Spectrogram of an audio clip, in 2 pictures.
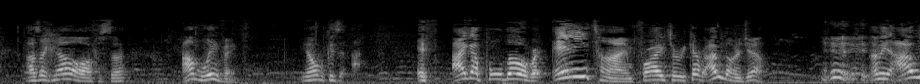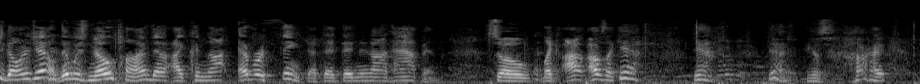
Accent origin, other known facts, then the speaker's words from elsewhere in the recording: Brooklyn, New York, United States; I was like, damn right they do, man. I'm from Brooklyn. Your rims gotta look nice, man.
